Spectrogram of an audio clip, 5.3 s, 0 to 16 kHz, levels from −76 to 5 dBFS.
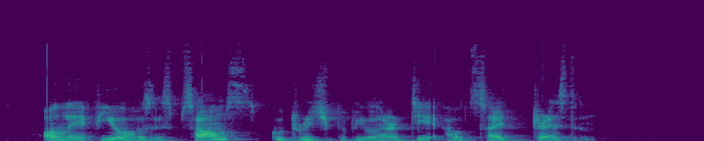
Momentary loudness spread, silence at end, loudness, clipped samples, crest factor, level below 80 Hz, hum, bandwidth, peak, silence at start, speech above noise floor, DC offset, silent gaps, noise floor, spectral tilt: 10 LU; 0.85 s; -29 LUFS; under 0.1%; 22 dB; -74 dBFS; none; 11.5 kHz; -8 dBFS; 0.35 s; 46 dB; under 0.1%; none; -76 dBFS; -5 dB/octave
